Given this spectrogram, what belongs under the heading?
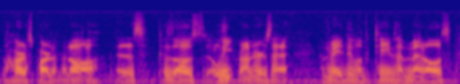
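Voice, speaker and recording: A man's voice: on the low side, level tone, fast, lo-fi sound. A young American man in his twenties, an athlete giving a casual interview in an earnest, modest way. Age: 20s. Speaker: track athlete being interviewed.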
